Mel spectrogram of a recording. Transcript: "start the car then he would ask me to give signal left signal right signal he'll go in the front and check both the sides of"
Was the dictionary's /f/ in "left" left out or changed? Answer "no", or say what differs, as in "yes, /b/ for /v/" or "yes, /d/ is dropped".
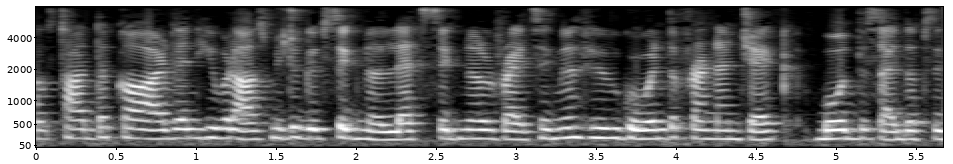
yes, /f/ is dropped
